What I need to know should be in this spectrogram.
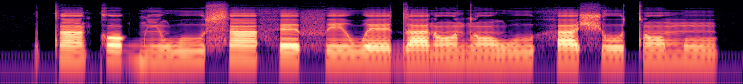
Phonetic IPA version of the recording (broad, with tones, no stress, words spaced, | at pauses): tã˧ kɔ˧ɡ͡bĩ˨ wu˧sã˦hɛ˦˨ fe˧wɛ˨da˨ ɾɔ̃˧dɔ̃˨wu˨˦ ha˧ʃo˧ tɔ̃˦mũ˦˨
